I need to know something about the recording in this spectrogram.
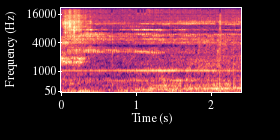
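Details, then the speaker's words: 12/24V T36 freezer, temporary fix with the red and orange wires cut and joined to bypass the thermostat and keep the compressor running constantly: steady low compressor hum, then the condenser fan kicks in and holds steady. "There's the fan. So that's kicked it in."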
